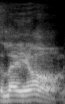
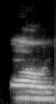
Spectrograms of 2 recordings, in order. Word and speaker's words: Leon: How you said Spanish people pronounce it one way, and the rest of the world pronounce it Leon. It's Leon, right? Leon, yep.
